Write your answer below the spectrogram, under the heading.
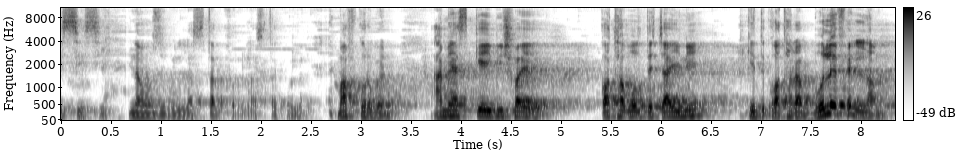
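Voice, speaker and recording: A man's voice: a little high, a bit bright, slight background noise. A man with a Bangladeshi Bengali accent preaching a sermon to a gathering, fiery and scornful, firing rhetorical questions. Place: large hall with a gathering. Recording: echoey hall, long reverb.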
